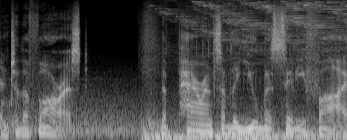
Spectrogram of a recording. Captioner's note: transition whooshes; crystal chimes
